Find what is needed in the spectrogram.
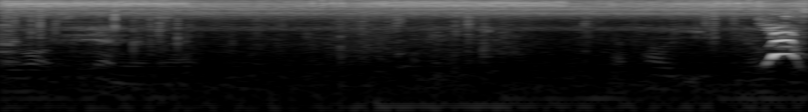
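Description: Quiet outdoor background on a lawn: a steady high hiss with faint children's voices, and a voice starting up near the end.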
